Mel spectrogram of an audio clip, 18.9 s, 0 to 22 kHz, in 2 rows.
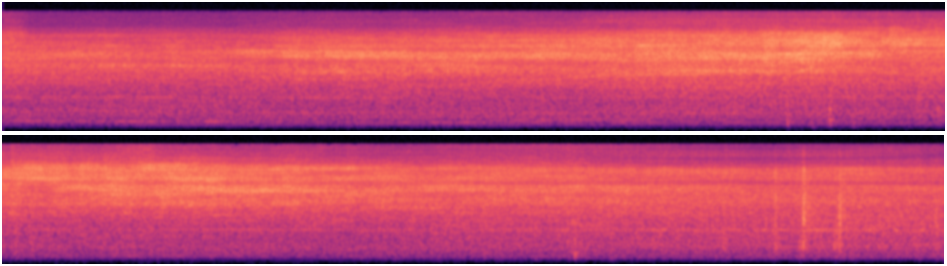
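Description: N700-series Shinkansen trainset rolling slowly past at low speed: a steady hissing running noise that swells slightly midway. Two sharp clicks come near the end.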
